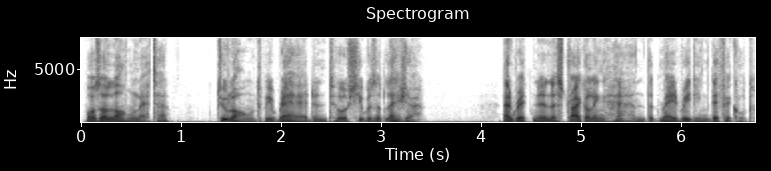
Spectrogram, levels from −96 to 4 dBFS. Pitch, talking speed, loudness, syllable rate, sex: 95 Hz, 225 wpm, -22 LUFS, 6.2 syllables/s, male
